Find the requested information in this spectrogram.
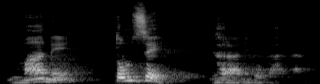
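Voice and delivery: single out तुमसे between two breaks; stress on तुमसे. Shown as a demonstration. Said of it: "यानी तुमसे कहा था, किसी और से नहीं".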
